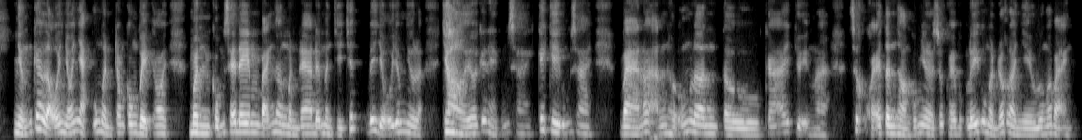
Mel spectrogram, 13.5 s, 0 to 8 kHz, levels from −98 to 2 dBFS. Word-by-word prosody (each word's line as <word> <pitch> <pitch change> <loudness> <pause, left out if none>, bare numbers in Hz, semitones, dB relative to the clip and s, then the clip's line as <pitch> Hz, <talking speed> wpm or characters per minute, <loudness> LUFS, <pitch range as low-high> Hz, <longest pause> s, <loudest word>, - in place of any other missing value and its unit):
những 175 -1 +1
cái 260 -2 +6
lỗi - - +6
nhỏ 170 -3 +1
nhặt 210 +4 0
của - - -1
mình 180 -7 -1
trong 180 - -3
công 180 0 +1
việc 155 -4 +6
thôi, 165 0 0 0.3
mình 175 -3 +5
cũng 160 +1 -2
sẽ 190 +1 +4
đem 190 -1 +4
bản 190 - +2
thân 185 -4 0
mình 150 -2 -2
ra 165 +1 +1
để 150 -2 +1
mình 165 -2 -3
chỉ 270 - -7
trích. 255 0 -4 0.2
Ví 445 - +5
dụ 435 - +1
giống 195 - +1
như 185 -4 -2
là 145 -3 -4 0.2
"Trời 175 -7 +3
ơi! 165 +1 0
Cái 215 - 0
này 155 -8 -9
cũng 160 +3 -19
sai, 160 -3 -12
cái 235 - -3
kia 200 -3 +4
cũng 175 +2 -6
sai!" 165 -5 -10 0.4
Và 150 -3 +3
nó 200 - -1
ảnh 165 -4 -6
hưởng 165 +6 -5
lên 165 -4 +1
từ 140 -2 0 0.4
cái 155 - -7
chuyện 380 +5 -5
là - - -12 0.3
sức 455 - -4
khỏe - - -5
tinh 165 -2 +5
thần 140 -4 -2
cũng 150 +3 -7
như 175 -2 0
là 150 - -2
sức 180 +6 -6
khỏe 150 - -2
vật 145 0 -15
lý 165 +4 +4
của 210 - +1
mình 155 -7 -3
rất 185 +5 -2
là 160 - 0
nhiều 135 -1 -3
luôn 150 +3 -2
á 170 - -3
bạn. 135 -4 -5
170 Hz, 295 wpm, -20 LUFS, 155-190 Hz, 0.4 s, cái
